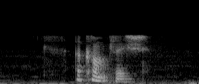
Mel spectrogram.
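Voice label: "accomplish", British female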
